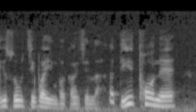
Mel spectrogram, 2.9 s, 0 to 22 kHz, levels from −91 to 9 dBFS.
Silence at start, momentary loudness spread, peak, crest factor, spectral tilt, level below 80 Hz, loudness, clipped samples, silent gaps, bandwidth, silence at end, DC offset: 0 s; 11 LU; -2 dBFS; 16 dB; -7 dB/octave; -44 dBFS; -19 LUFS; under 0.1%; none; 15.5 kHz; 0.15 s; under 0.1%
